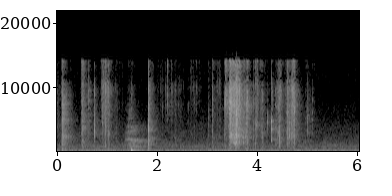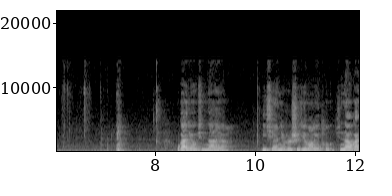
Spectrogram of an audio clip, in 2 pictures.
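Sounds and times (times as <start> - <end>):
plastic wrapping crinkling: 0.0 - 1.2, 2.0 - 5.2.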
